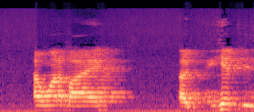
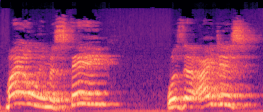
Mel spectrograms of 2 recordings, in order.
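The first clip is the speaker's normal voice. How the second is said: animated punchline; 10 semitones higher than usual. Real, not acted. Rueful punchline to audience.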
